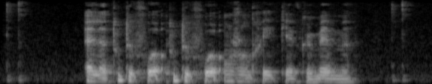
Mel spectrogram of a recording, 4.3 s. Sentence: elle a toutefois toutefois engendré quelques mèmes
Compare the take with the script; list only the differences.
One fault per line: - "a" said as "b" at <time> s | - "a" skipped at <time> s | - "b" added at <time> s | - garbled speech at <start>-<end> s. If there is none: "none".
none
